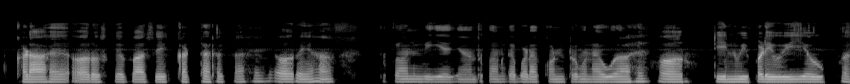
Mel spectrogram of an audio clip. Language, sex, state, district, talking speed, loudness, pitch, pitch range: Hindi, male, Uttar Pradesh, Hamirpur, 205 wpm, -27 LUFS, 120 Hz, 120-125 Hz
